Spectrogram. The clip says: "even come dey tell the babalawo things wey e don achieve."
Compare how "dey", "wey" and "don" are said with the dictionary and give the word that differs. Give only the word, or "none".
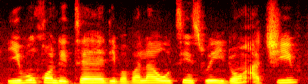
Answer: none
